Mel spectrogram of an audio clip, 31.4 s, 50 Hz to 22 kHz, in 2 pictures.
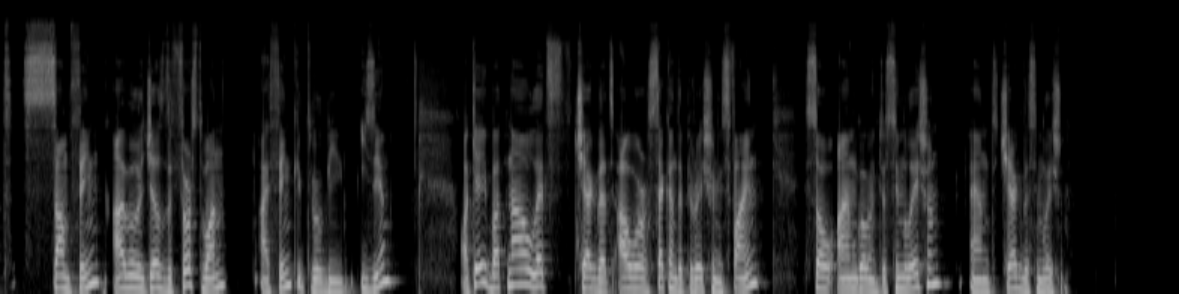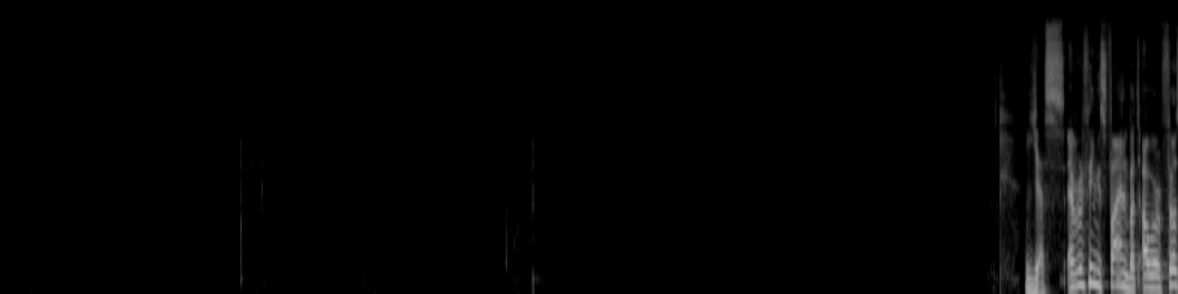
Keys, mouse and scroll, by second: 5.0 right click, 7.7 right click, 8.7 click, 11.3 click, 11.9 click, 12.7-13.1 scroll, 28.6 click, 29.2-29.9 scroll.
